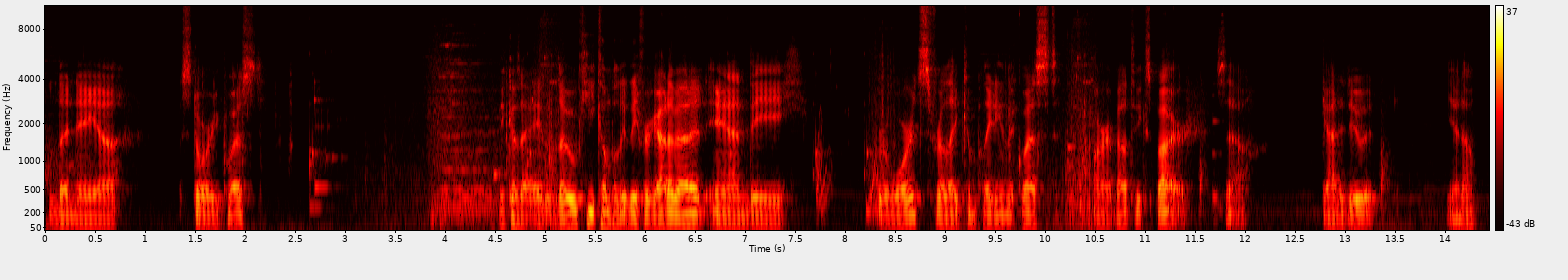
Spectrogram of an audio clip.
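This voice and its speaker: Pausing often and keeping a measured pace, a low-pitched man with little pitch movement chats casually on his game livestream. He drifts into slangy, muttered asides while video game music plays.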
